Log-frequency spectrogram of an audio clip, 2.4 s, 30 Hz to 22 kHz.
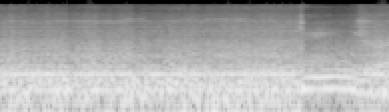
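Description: Steady road and engine roar of a car overtaking a motorcycle running at about 50 in a 45 zone, heard continuously and loudly through helmet-mounted wind noise, with a rising tone near the end as the car passes.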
